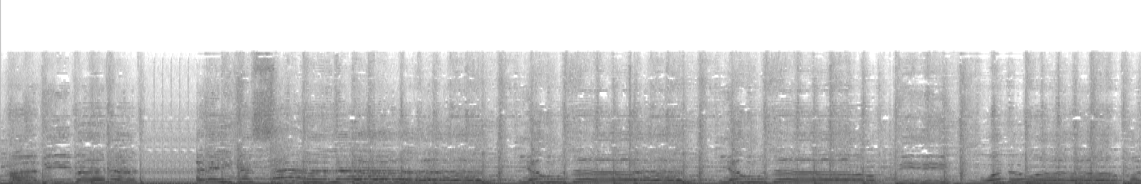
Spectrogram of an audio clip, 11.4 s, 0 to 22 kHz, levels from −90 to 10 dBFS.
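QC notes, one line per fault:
1.54–1.96 s, system hang loop: the same 85 ms piece of sound repeats five times in a row at about 11.7 Hz, heard as a rapid mechanical stutter rather than a continuous tone. The computer or audio driver stalled while the output hardware kept cycling through its ring buffer, which fits a 4096-sample buffer. Roughly 0.4 s of the original audio never plays, because the loop stands in for it.
6.29–8.30 s, stream segment repeated: about 2.0 s of the programme plays a second time, with a blip where playback jumps back to the earlier point. The player fetched or queued the same segment twice, so the clip runs about 2 s longer than the original. The blip marks the join between the two copies.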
